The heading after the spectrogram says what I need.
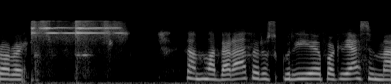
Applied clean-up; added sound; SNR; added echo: neural diffusion model UNIVERSE++.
